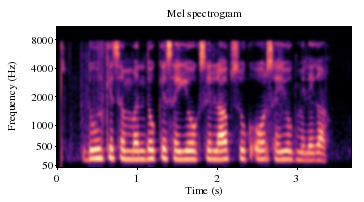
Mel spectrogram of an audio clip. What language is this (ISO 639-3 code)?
hin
